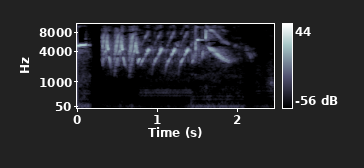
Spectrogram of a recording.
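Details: European goldfinch from Tizi Ouzou, Algeria, singing a continuous run of quick tinkling notes followed by rolling, descending slurred phrases over about two seconds.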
